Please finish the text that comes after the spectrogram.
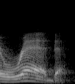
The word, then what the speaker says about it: read: So with the verb to read, we have to practice this. Read. Yesterday I read. Not reth.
